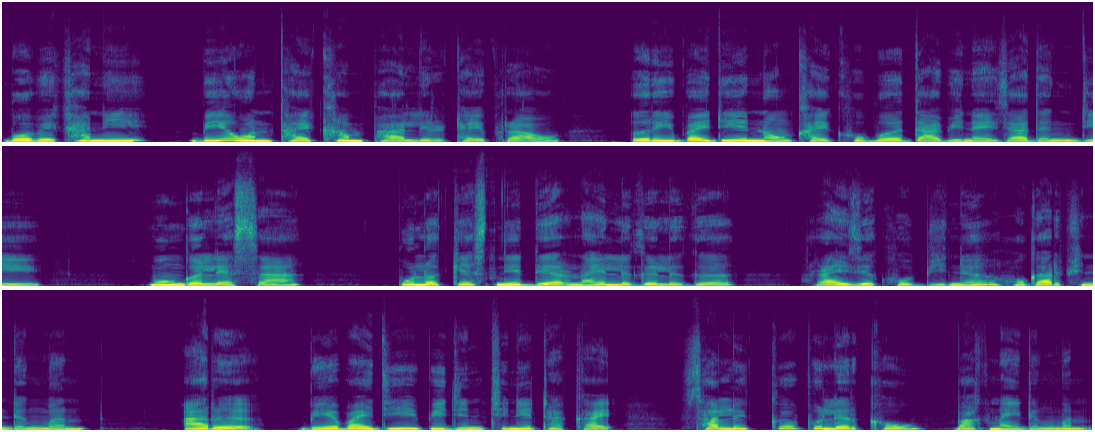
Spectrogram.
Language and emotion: Bodo, neutral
